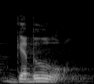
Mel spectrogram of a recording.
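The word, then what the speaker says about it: Gabul (גבול): The term quarters here in verse 7 of Exodus 13 is from the Hebrew word that is spelled G-B-U-W-L. It's pronounced Gabul.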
